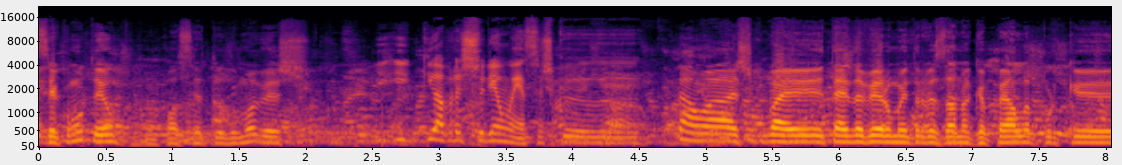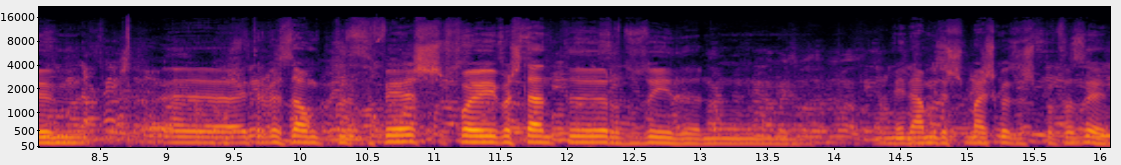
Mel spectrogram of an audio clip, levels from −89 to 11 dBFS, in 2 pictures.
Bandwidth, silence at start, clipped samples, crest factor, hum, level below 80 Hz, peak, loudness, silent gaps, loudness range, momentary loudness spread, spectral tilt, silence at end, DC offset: 15.5 kHz; 0 s; under 0.1%; 16 dB; none; -56 dBFS; 0 dBFS; -15 LUFS; none; 8 LU; 14 LU; -5.5 dB/octave; 0 s; under 0.1%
